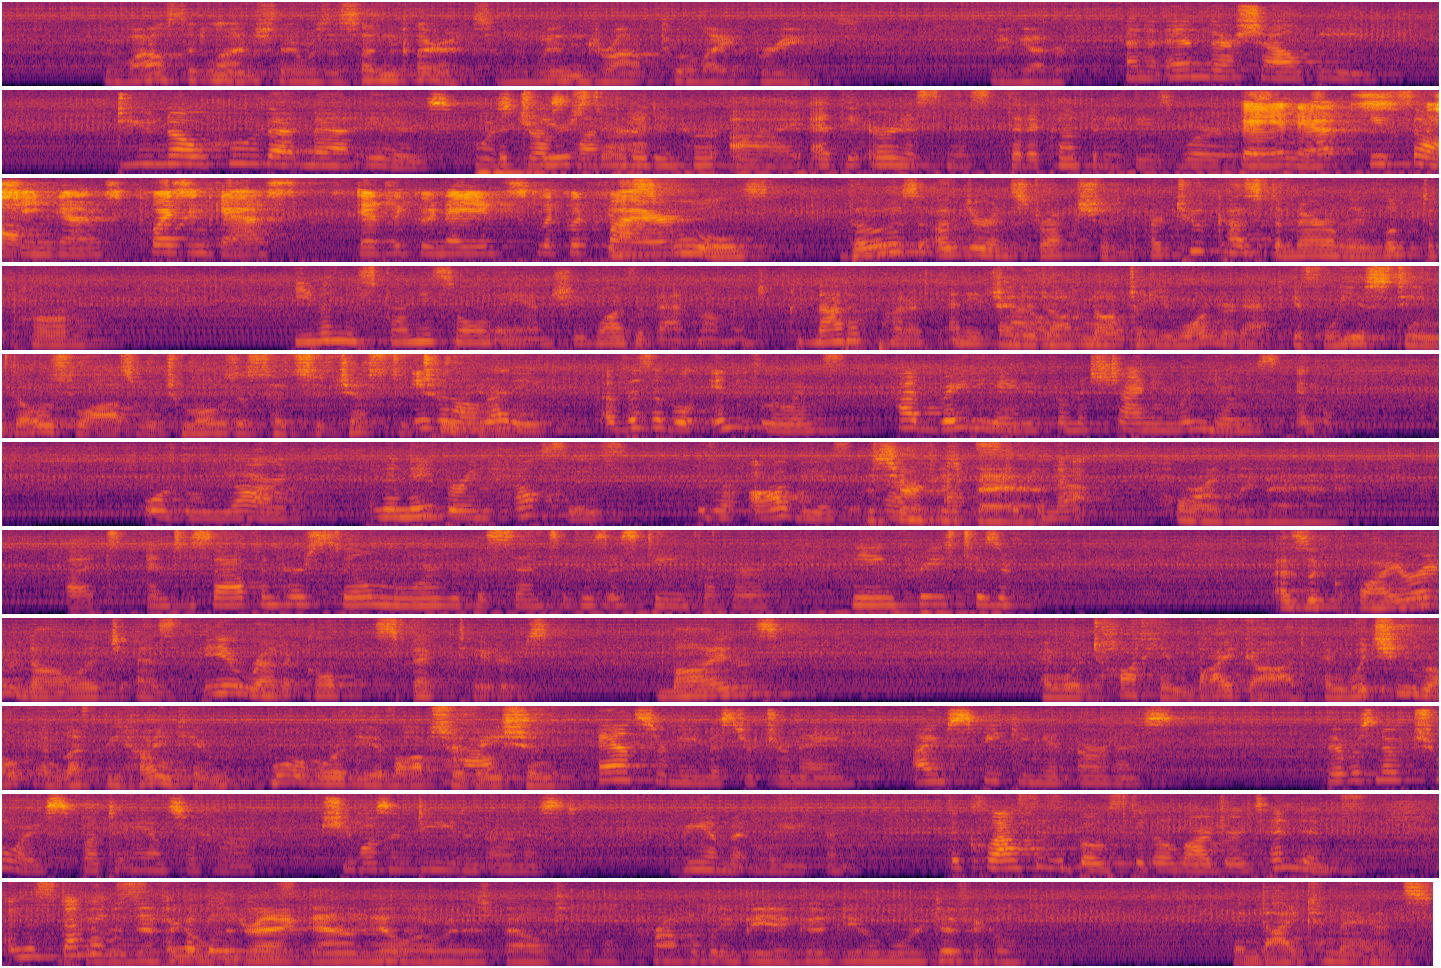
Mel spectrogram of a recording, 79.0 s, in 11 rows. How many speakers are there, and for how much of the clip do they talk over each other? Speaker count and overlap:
eight, about 9%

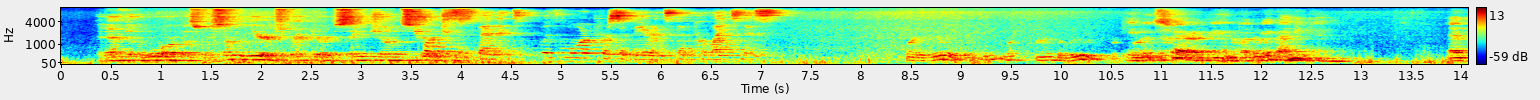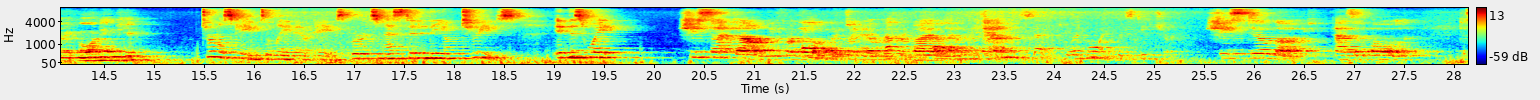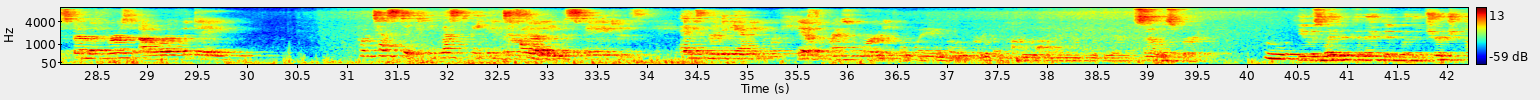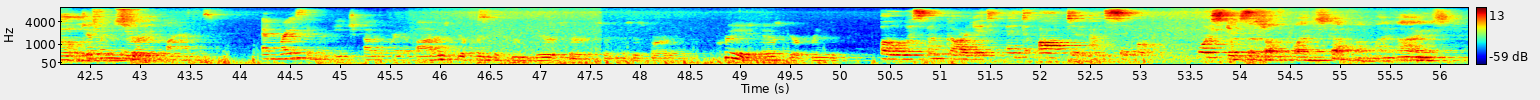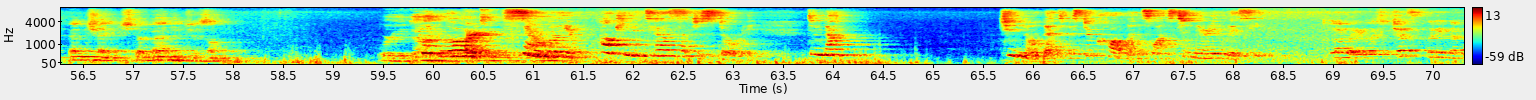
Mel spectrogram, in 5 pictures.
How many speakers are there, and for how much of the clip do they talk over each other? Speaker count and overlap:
seven, about 22%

